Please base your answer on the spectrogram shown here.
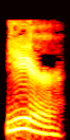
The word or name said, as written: yirr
